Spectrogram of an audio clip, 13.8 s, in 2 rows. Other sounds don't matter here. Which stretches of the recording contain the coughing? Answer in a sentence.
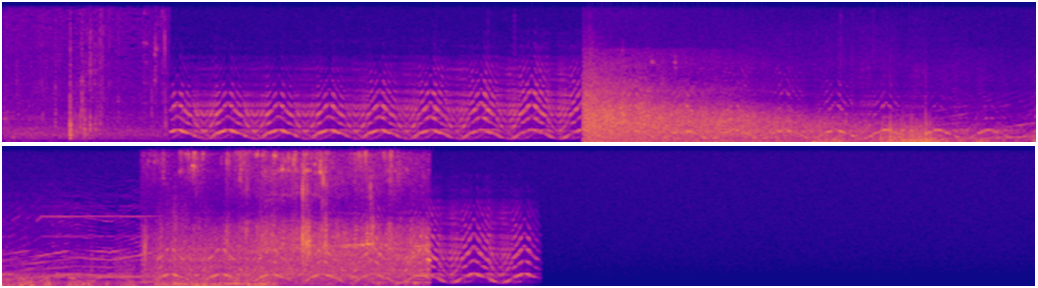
The coughing can't be heard in this clip.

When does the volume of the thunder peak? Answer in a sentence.
The loudest moment of the thunder is at 6 seconds.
